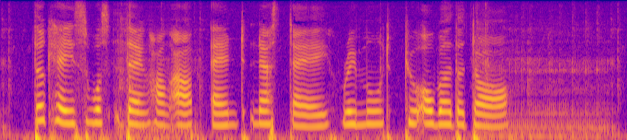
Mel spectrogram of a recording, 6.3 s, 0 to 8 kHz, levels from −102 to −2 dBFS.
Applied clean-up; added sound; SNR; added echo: none; Engine; 20 dB; none.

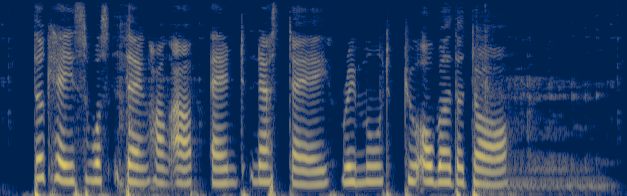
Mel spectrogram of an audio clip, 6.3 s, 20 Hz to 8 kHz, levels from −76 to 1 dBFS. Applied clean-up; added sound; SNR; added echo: classical method log-MMSE.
